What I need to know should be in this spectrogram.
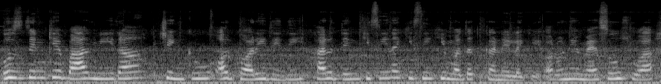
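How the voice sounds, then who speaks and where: High-voiced woman narrating a children's story. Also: fairly even intonation, measured pace, over music, rough recording.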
